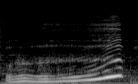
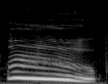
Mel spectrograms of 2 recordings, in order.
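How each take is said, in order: First: The pitch goes up on the whoop. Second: The pitch goes down on the whoop. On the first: "you go up in tone and pitch" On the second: "you go down with whoops"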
